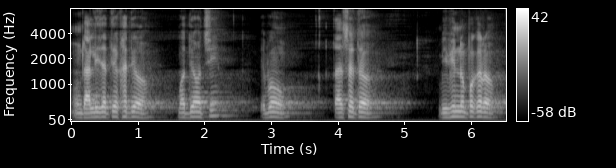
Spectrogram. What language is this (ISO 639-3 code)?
ori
